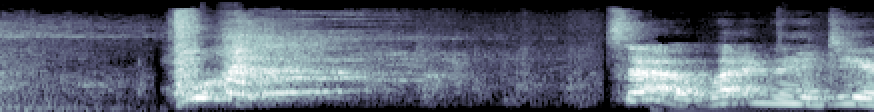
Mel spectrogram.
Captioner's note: laughs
